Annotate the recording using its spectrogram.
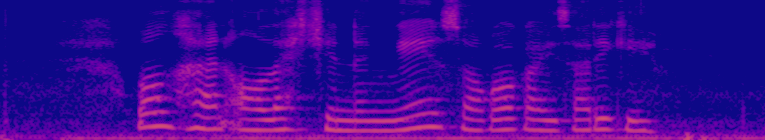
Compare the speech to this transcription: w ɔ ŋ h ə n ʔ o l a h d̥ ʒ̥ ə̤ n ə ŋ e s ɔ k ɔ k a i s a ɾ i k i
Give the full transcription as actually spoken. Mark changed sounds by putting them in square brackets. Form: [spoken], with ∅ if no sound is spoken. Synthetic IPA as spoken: w ɔ ŋ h [a] n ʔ o l [ɛ] h d̥ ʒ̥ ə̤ n ə ŋ e s ɔ k ɔ k a i s a ɾ i k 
